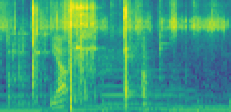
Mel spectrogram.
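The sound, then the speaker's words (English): A bottle of rum is opened beside a drinking glass, with a few sharp glassy clinks and brief ringing tones between quieter handling noises. “So let's crack this bottle of rum, shall we?”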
